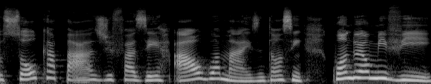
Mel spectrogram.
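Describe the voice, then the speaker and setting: Someone with a strong Minas Gerais accent talks at a moderate pace in a very clean recording with a silent background. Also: woman. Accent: strong Minas Gerais (mineiro). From Minas Gerais, Brazil. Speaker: journalist and communication coach. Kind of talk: casual interview chat. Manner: relaxed, conversational with fillers.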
